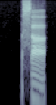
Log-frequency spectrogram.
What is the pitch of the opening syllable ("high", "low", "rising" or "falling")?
low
